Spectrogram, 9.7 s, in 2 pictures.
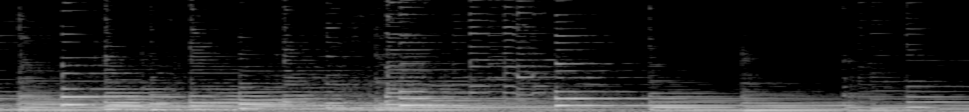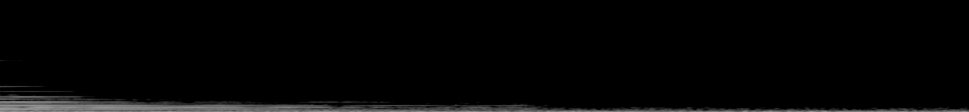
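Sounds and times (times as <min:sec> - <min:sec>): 
courante lute music: 0:00.0 - 0:07.0.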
